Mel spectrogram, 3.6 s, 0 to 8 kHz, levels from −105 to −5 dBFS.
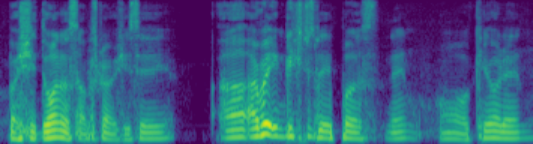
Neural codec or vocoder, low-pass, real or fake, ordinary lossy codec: codec, 16 kHz, 16 kbps, FunCodec, trained on Chinese and English, 50 frames a second; none; fake; none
